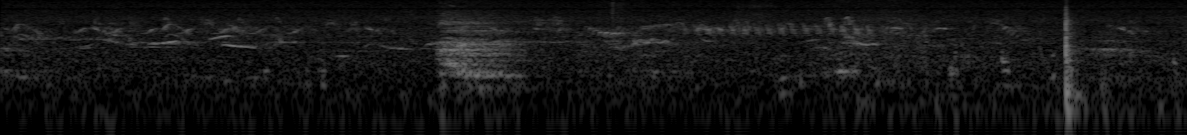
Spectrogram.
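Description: Quiet outdoor ambience with faint birds chirping and trilling. A short soft rush of noise comes about two seconds in, and a single sharp click near the end.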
